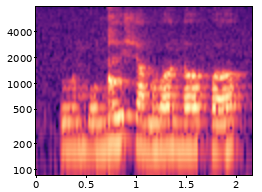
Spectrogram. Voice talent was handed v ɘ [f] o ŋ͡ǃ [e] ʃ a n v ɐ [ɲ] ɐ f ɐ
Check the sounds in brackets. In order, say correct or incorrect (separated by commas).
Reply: incorrect, correct, incorrect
